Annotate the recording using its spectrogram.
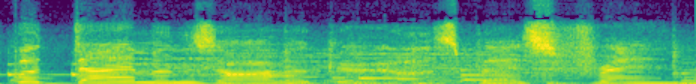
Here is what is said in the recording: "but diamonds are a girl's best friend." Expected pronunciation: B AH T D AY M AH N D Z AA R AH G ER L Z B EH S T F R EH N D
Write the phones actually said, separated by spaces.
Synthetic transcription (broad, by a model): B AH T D AY M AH N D Z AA L AH G ER L Z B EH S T F R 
